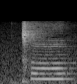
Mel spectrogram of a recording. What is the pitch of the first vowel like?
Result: low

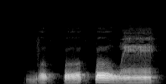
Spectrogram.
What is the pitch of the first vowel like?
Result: low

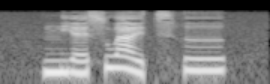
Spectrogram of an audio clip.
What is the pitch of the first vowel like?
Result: rising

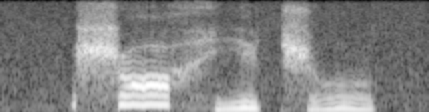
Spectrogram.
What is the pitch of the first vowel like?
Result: high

